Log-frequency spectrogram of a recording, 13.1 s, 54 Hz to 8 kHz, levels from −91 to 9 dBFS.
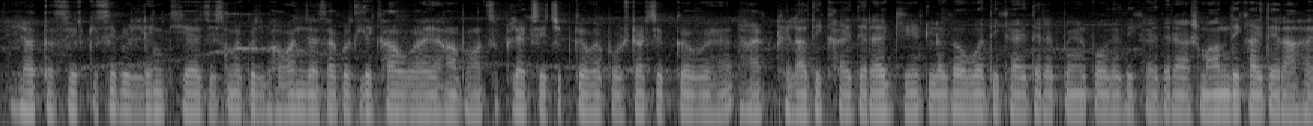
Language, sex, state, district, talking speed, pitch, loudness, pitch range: Hindi, male, Maharashtra, Nagpur, 220 wpm, 95 Hz, -39 LUFS, 95-100 Hz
